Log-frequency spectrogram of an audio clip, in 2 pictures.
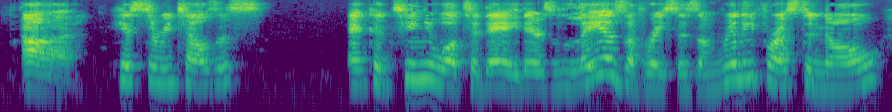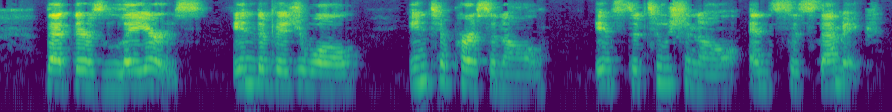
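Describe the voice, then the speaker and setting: A woman with a Caribbean accent speaks in a bright, sharp tone at medium pitch. Her pace is fairly slow and her pitch varies an ordinary amount. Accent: Caribbean island. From US Virgin Islands (Saint Thomas). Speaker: therapist. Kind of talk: interview.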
